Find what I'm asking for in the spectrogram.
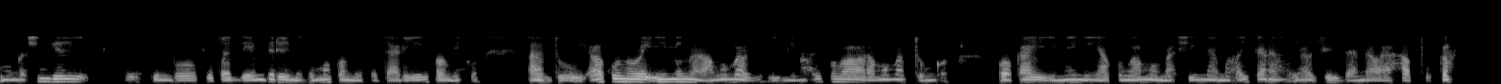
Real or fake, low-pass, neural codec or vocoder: fake; 3.6 kHz; codec, 44.1 kHz, 2.6 kbps, SNAC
